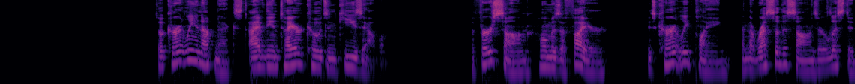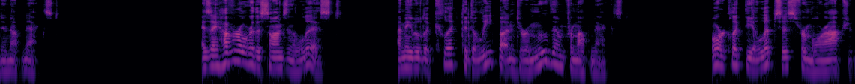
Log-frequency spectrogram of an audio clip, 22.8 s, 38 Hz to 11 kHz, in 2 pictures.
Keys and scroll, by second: 1.0 alt+super+u, 2.8 alt+super+u.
